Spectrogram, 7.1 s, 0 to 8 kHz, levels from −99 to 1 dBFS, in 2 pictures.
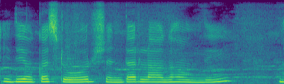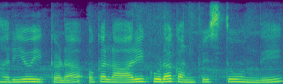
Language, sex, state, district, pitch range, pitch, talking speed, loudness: Telugu, female, Andhra Pradesh, Sri Satya Sai, 220-250 Hz, 230 Hz, 110 wpm, -16 LUFS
